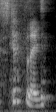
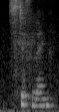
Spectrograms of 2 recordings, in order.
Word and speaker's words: stifling: is that yeah yeah I was pronouncing it like stiffly I don't know what makes sense though yeah I was like I don't know maybe they were getting a bit like stiff I don't know yeah but no it is like stifling oh there were just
